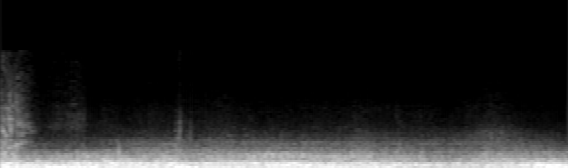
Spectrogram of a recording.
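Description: Steady low drone from a film soundtrack's sound design, with a hit right at the start and a smaller one about a second and a half in.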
